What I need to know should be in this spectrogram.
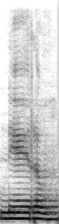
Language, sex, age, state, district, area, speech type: Tamil, female, 30-45, Tamil Nadu, Salem, rural, read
